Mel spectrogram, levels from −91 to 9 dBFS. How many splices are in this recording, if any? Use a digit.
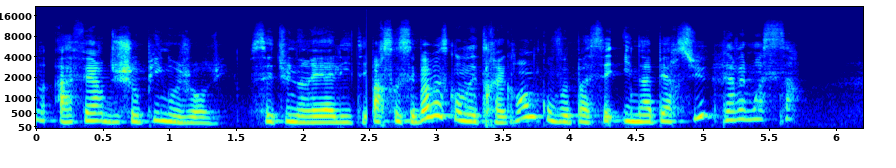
2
